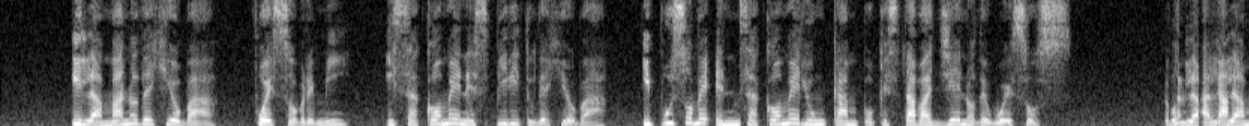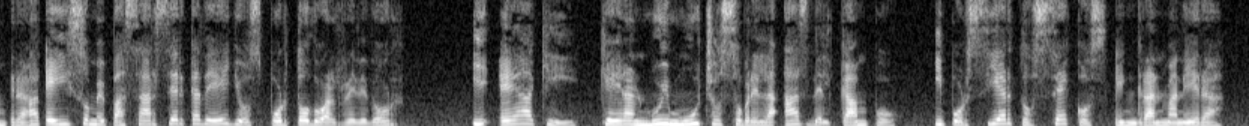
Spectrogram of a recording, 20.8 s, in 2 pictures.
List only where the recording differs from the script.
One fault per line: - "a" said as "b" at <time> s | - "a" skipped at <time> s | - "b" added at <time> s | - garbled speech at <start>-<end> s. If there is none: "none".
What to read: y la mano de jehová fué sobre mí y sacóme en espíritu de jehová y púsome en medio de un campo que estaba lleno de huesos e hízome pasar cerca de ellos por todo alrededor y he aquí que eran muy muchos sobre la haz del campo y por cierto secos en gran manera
- "medio" said as "sacóme" at 6.1 s
- garbled speech at 9.7-10.7 s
